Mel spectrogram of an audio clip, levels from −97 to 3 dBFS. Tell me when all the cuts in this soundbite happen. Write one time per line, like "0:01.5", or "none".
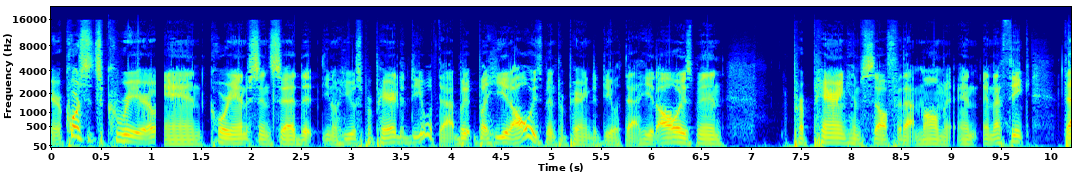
0:01.0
